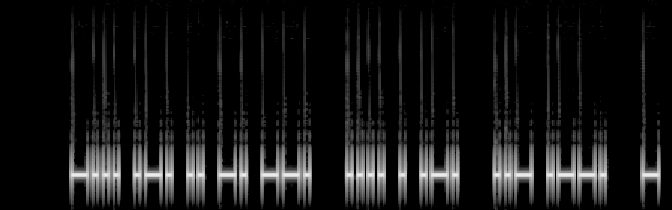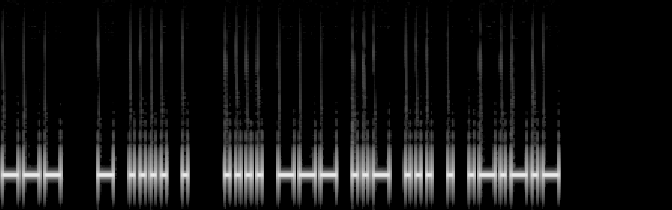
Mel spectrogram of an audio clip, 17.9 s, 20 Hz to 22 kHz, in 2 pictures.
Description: Morse code, heard as a keyed tone, about 17 wpm, 700 Hz. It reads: BRING HER UP TO THE HOUSE.
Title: Sentences from Top 1000 Words - Review Part 3 - 17wpm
